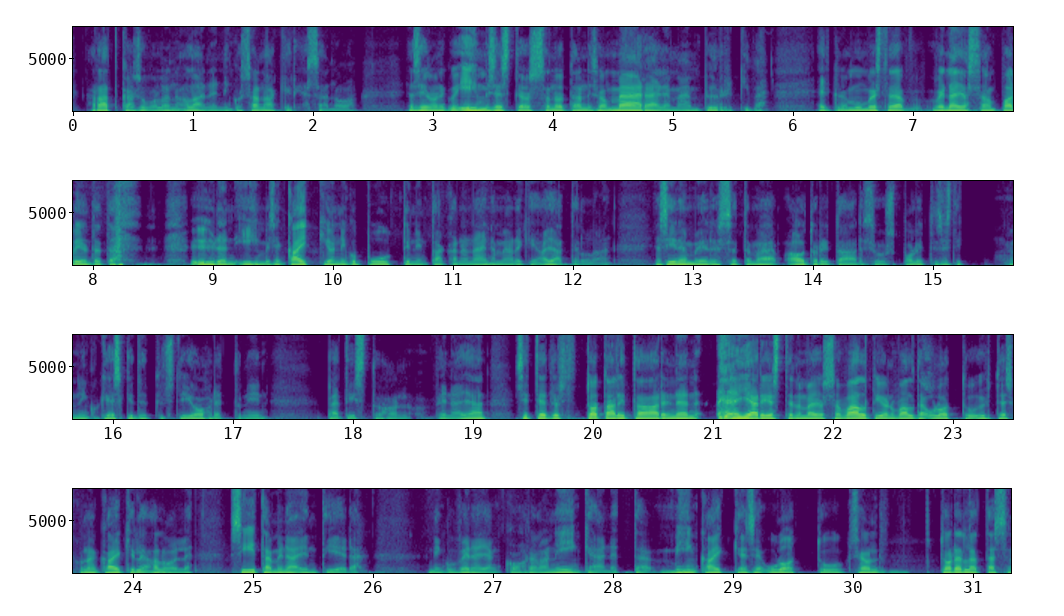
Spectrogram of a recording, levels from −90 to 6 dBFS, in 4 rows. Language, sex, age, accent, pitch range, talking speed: Finnish, male, 60-79, native, 115-140 Hz, 155 wpm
